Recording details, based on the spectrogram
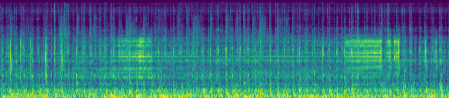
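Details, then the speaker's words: Philips bed-type cassette tape recorder on mains power with a badly worn belt and a cassette loaded: a steady motor whir and light mechanical chatter as the tape turns, but no playback sound, traced to a faulty volume control. "ஓடுது ஆனா கேசட்டும் இருக்கு sound வரல"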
